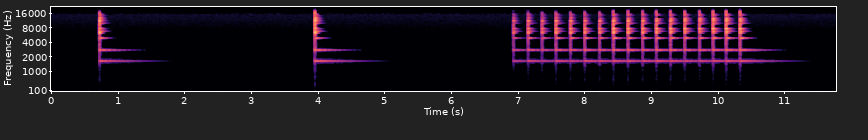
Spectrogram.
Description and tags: GLASS STRIKES 1
-Glass clanking and striking
mug, clank, striking, clanks, cup, hits, strike, glass, strikes, hitting, clanking, hit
